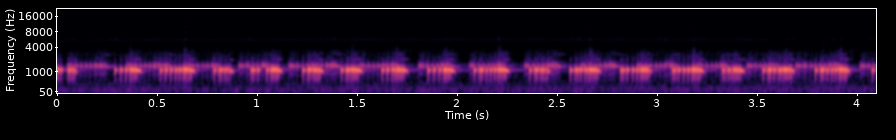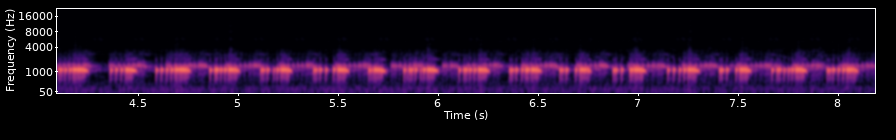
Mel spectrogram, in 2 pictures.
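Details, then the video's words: Mate-seeking call of a toad at night, typical of rainy nights: a rapid, steady pulsed croaking of about four short notes each second, continuing throughout with little else audible. "เสียงร้องคางคกตอนกลางคืน | The Sound Of Toad At Night"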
